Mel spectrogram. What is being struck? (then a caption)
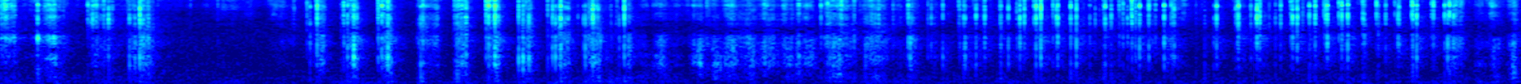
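Solid round bar of soap. A small, solid, round white soap bar is scratched aggressively with long blue-painted nails. Fast, bright, dry scraping strokes come in quick bursts, each dying away almost at once, with a busy stretch of rapid scratching in the middle and repeated sharp scratches toward the end.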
